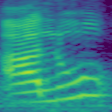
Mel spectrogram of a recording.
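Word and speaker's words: ALU: কি রয়েছে এল ইউ এল ইউ কি হচ্ছে উচ্চারণ আলু এই আলু কিন্তু সেই আলু নয় এটা হচ্ছে কম্পিউটারের আলু কি এই এল ইউর ফুল ফর্ম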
